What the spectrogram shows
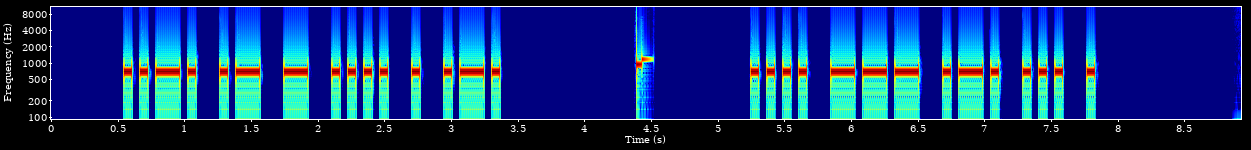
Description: Morse code, heard as a keyed tone, about 21 wpm, 700 Hz. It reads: FATHER HORSE
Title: Sentences from Top 300 Words - New Word Drill - 20wpm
